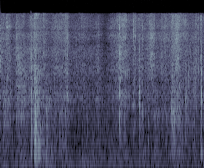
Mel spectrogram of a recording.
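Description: Tissue paper rustling and crinkling as hands pull packing out of a box, with one sharper rustle about a third of a second in.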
